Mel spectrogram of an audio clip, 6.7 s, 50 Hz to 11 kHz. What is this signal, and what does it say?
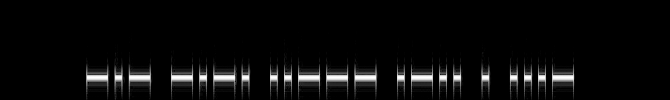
Morse code, heard as a keyed tone, about 17 wpm, 700 Hz. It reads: KC2LEV
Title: USA Call Signs - 6 Characters - 17wpm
